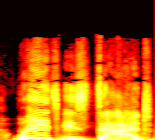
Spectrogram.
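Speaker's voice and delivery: very high, drawn-out imitation of a child; mock a kid blurting it out across a restaurant; really loud child. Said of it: "really loud in the restaurant".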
